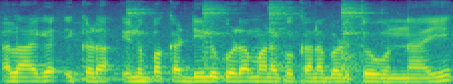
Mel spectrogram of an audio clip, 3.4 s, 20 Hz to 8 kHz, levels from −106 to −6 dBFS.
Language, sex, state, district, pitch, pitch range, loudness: Telugu, male, Telangana, Hyderabad, 140 Hz, 130-145 Hz, -14 LUFS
